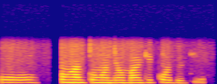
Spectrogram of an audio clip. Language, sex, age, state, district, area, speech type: Manipuri, female, 18-30, Manipur, Senapati, rural, conversation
